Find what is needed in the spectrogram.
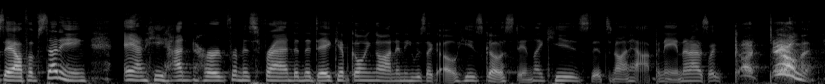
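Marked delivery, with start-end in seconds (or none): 4.4-6.8 mock glum. Imitating Carter's glum report. 7.3-8.1 high, exaggerated frustrated groan; comically frustrated outburst; mock frustrated. Retold disappointment at cancelled game.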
